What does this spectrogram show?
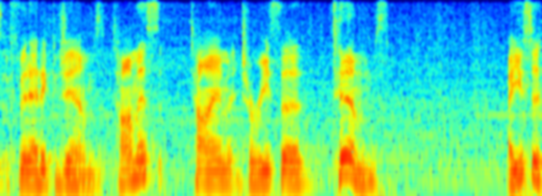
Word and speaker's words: Thames: I used to call this the Thames, by the way, for you British people in chat. I used to call it the Thames before I knew it was supposed to be pronounced Timms. Thompson, Chatham.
